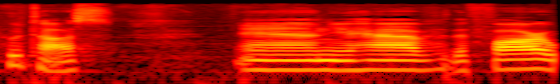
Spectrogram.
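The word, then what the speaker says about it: οὗτος: in Greek you have the near which is hot toss or ya who toss I mean who toss and you have the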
